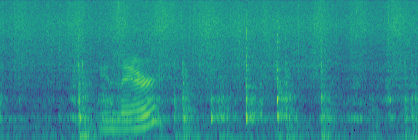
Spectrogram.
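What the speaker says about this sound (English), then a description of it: "Dump in my onions." Onions dumped into a pan of carrots for a homemade Indian curry, frying at low-medium heat with steady sizzling, scraping stirs and clanks; a brief whistling tone rises near the start and a voice briefly speaks.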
